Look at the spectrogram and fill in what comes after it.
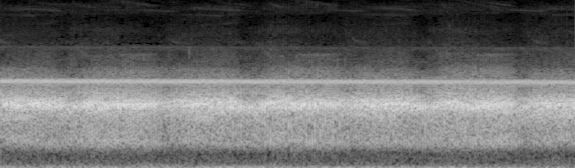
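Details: Frogs and toads in Mexico calling after dark, a thick mid-pitched trilling chorus with a steady higher pure tone running beneath throughout.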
